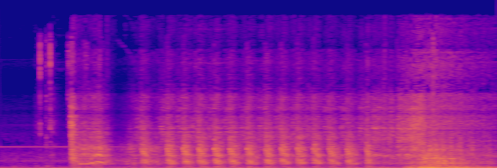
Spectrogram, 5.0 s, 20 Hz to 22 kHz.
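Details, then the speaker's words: 1998 Chrysler Town & Country with a months-long no-start: about twelve cranks, then it catches with a brief roar and dies. The 20A Engine/ASD fuse blows on starting because of a melted, shorted O2 sensor harness wire. "Okay, see as soon as it worked, this is actually blowing."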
